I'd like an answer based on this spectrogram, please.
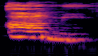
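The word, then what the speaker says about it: ammi: बहुत से बच्चे इसको एमी प्रोनाउंशिएट करते हैं, but Ami, it is not a correct pronunciation. The correct pronunciation is that the army.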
